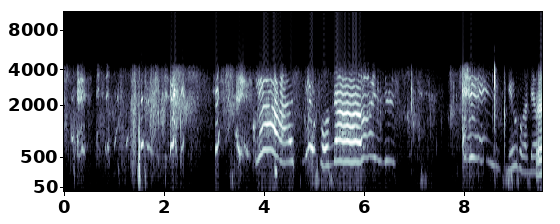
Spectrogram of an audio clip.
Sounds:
Speech

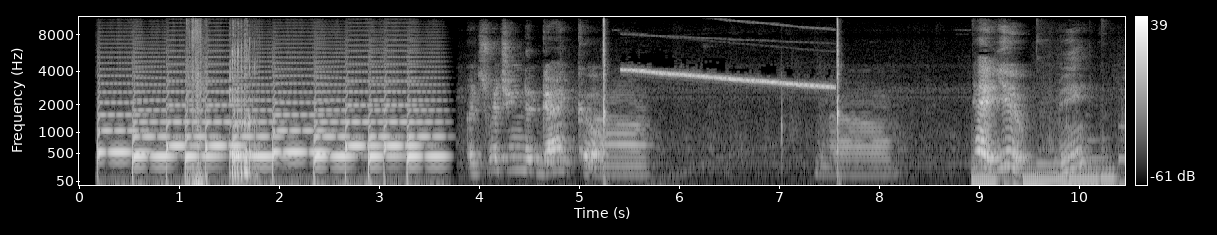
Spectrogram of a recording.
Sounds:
Speech, Music

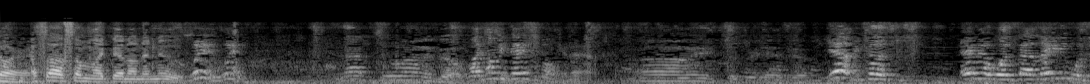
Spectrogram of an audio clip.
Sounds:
Speech

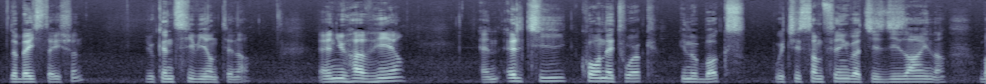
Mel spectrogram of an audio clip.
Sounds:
Speech

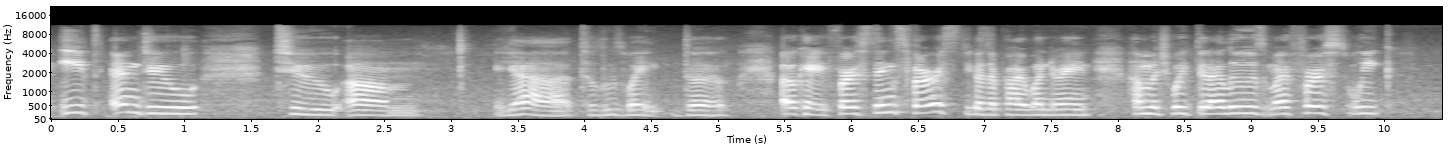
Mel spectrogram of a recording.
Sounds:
Speech

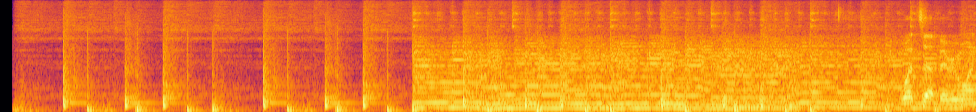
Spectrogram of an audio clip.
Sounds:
Music, Speech

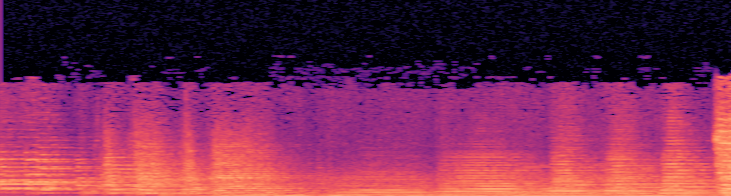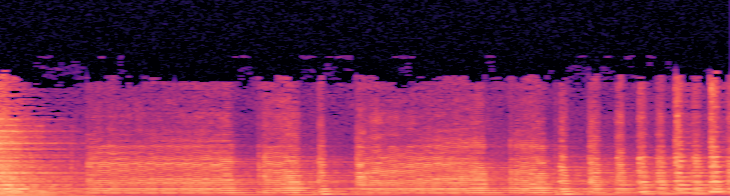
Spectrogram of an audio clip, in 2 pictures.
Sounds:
Music, Violin, Musical instrument

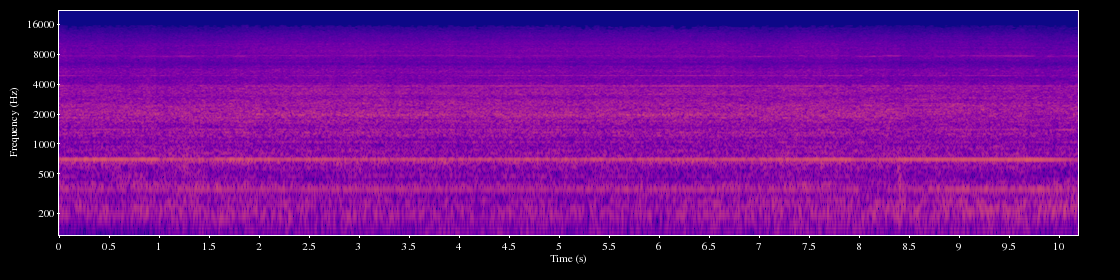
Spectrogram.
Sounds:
Vacuum cleaner

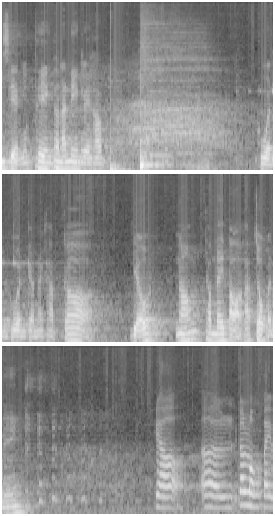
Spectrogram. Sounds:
Music, Speech

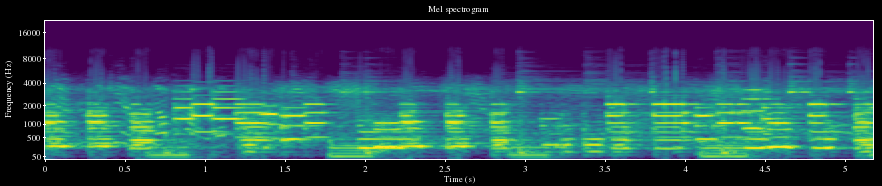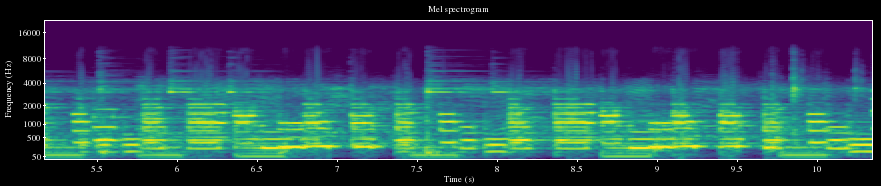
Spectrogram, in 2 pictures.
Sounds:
Hammond organ, playing hammond organ, Organ

